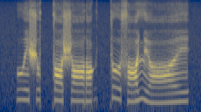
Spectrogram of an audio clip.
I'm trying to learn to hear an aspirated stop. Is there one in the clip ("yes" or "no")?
no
